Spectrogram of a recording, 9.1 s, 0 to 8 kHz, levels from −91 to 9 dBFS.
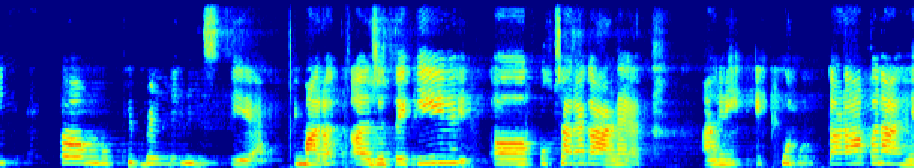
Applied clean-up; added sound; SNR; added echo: neural mask model DeepFilterNet 3.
